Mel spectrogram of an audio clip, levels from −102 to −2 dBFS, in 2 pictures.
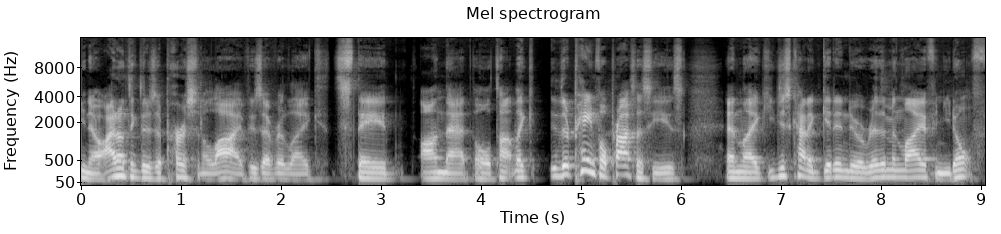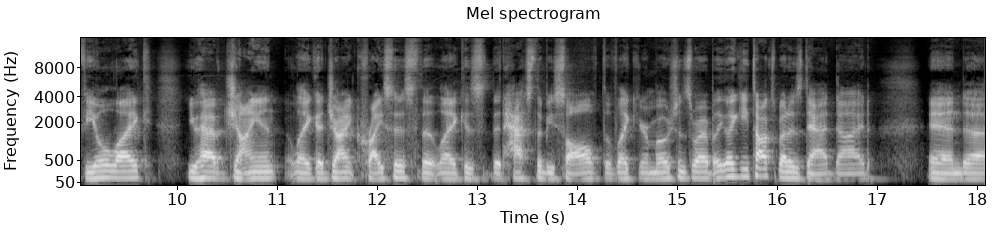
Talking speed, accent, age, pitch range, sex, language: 220 wpm, American, 30-49, 105-130 Hz, male, English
